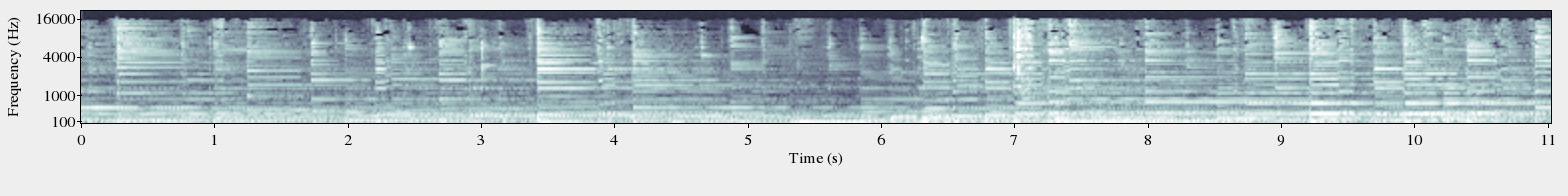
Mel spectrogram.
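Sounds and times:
plucked notes over held tones: 0.0s - 11.0s.

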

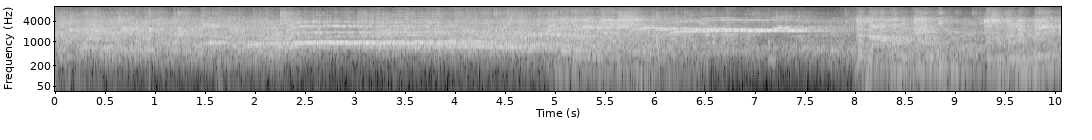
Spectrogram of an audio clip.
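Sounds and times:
people talking: 8.0s - 10.0s.

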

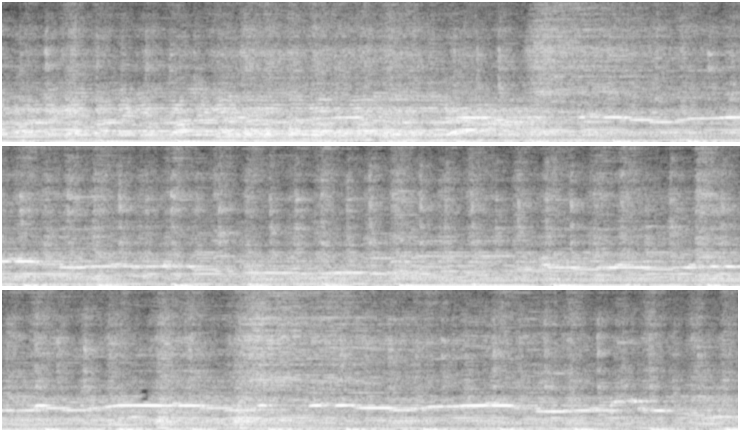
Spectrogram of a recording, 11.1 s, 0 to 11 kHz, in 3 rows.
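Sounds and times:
bass guitar: 0.0s - 11.0s
strummed acoustic guitar: 0.0s - 11.0s
tin whistle playing: 1.3s - 11.0s.

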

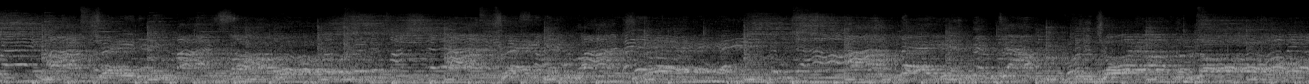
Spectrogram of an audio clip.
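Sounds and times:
band playing gospel music: 0.0s - 13.0s
woman singing into a microphone: 3.1s - 10.8s.

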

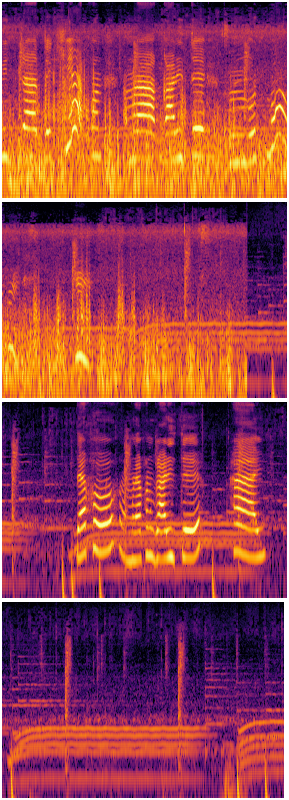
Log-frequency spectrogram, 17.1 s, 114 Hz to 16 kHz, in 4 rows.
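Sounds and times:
wind buffeting microphone: 0.0s - 8.7s, 9.4s - 17.0s
steady musical tones: 0.0s - 17.0s
people calling out: 9.6s - 17.0s.

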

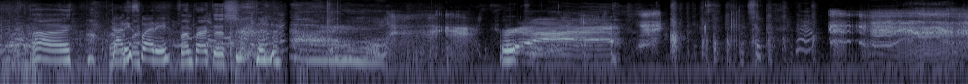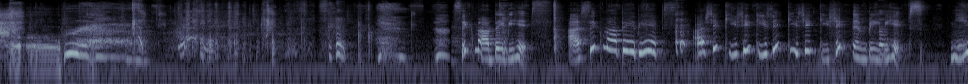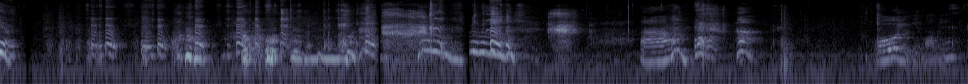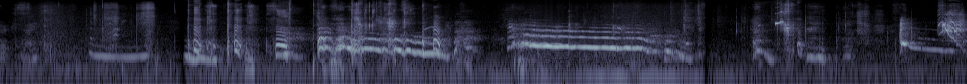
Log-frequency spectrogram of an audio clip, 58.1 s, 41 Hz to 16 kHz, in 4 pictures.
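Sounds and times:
baby laughing: 9.6s - 14.9s, 17.2s - 19.8s, 30.4s - 37.8s, 57.6s - 58.0s
howl-like animal call: 51.2s - 53.8s.

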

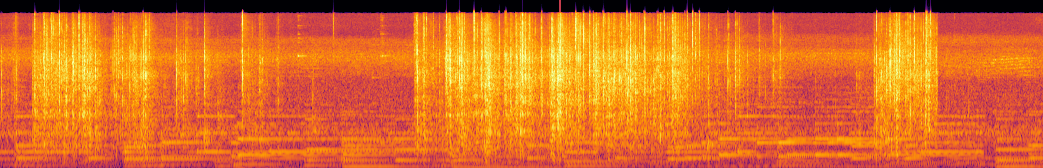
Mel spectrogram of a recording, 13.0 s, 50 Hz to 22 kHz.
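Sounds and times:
dry radish strips crackling: 0.0s - 11.8s
plastic bag crinkling: 0.0s - 11.8s
background music: 0.0s - 13.0s.

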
